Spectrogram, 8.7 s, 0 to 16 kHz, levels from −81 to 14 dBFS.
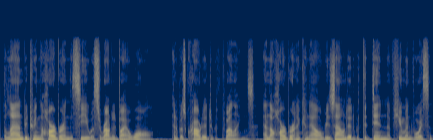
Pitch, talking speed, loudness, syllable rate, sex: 85 Hz, 205 wpm, -23 LUFS, 5.2 syllables/s, male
